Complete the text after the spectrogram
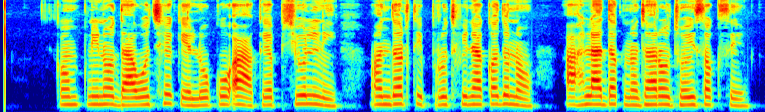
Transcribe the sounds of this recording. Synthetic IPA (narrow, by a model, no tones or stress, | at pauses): kəmpninod̪aʋot͡ʃʰekelokoʔakɛpsulni | ənd̪əɾt̪ʰipɾʊt̪ʰʋinakəd̪no | aɦlad̪əknəd͡ʒaɾod͡ʒoiʃəkʃe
